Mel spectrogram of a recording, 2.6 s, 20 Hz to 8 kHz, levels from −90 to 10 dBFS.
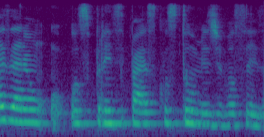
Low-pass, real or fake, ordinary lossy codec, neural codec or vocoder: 7.2 kHz; real; none; none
